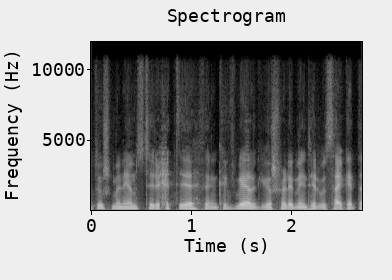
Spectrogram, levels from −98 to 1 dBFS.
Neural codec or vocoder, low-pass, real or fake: codec, 16 kHz in and 24 kHz out, 0.8 kbps, FocalCodec, streaming, 65536 codes; 10.8 kHz; fake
